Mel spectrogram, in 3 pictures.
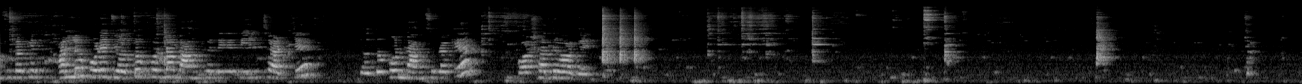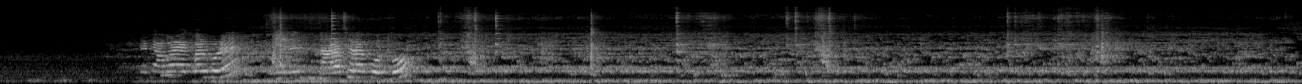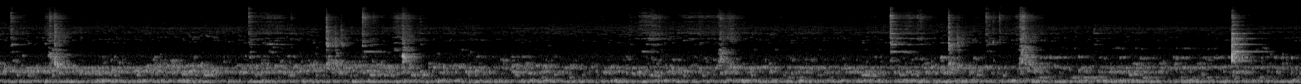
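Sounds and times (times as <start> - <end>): steady low hum: 6.6 - 39.0
spoon scraping metal pan: 7.1 - 8.4, 17.3 - 19.1, 19.7 - 21.8, 22.8 - 24.6, 28.5 - 30.4, 32.2 - 33.6, 34.9 - 36.6.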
